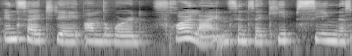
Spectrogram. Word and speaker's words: Fräulein: First of all, before I get started on the usage, one note, it's Fräulein, not Fraulein. It does derive from Frau, but it is spelled with an ä, not with an a.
